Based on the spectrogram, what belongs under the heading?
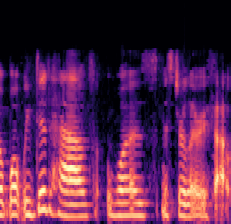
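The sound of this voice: A woman with an American accent talks at medium pitch and a moderate pace, her slightly mellow tone showing vocal fry and little pitch movement.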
